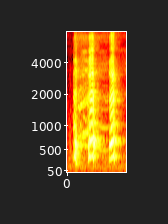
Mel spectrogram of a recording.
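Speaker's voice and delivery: loud high cackle; high laugh. Real, not acted. Laughing at the thought of rebirth, high and loud. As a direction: crack up laughing.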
